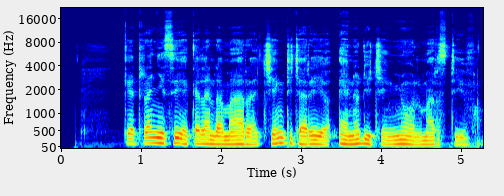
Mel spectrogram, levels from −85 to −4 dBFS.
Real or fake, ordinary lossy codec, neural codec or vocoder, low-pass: real; none; none; none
